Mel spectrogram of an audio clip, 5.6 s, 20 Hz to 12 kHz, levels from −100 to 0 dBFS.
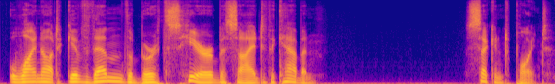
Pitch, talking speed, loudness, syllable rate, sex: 110 Hz, 120 wpm, -17 LUFS, 4.4 syllables/s, male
